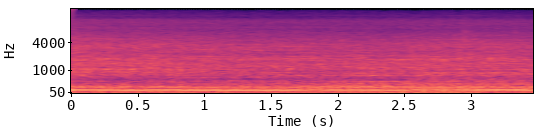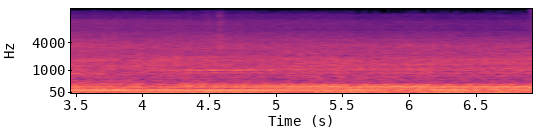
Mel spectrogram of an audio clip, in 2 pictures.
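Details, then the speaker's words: 2004 Mustang Mach 1 V8 with 60,000 miles, new fuel pump, air intake refitted after running very rough without the mass airflow sensor: steady, even low rumble with no misses, knocks or ticks; normal idle. "all right i put a intake back on and it seems like to start perfectly"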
